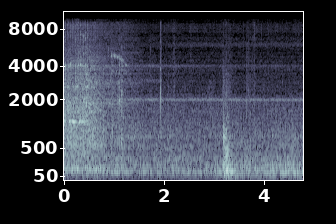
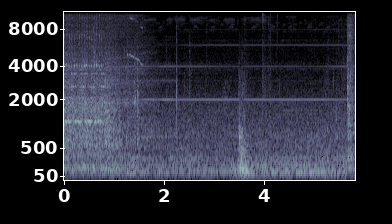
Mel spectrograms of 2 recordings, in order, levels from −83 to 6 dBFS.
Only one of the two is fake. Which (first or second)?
first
